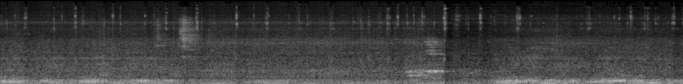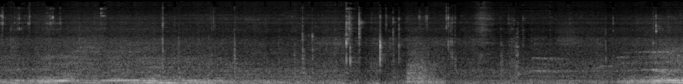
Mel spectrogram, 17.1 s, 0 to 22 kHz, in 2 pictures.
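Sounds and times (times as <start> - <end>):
sharp clicks: 0.0 - 9.9
metal tools clinking: 0.0 - 10.1.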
